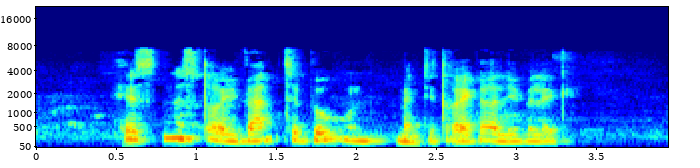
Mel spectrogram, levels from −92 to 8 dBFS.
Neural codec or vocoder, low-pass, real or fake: none; 7.2 kHz; real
